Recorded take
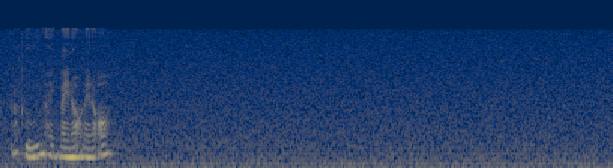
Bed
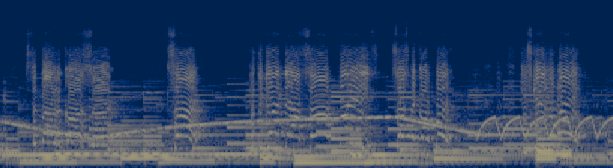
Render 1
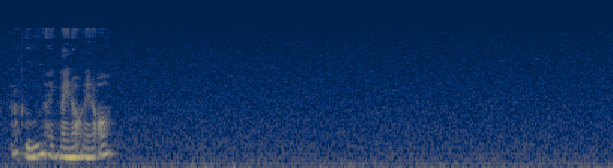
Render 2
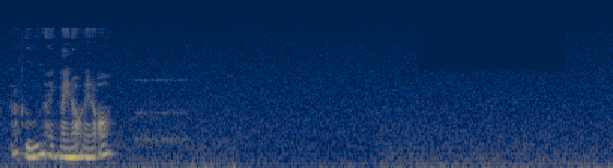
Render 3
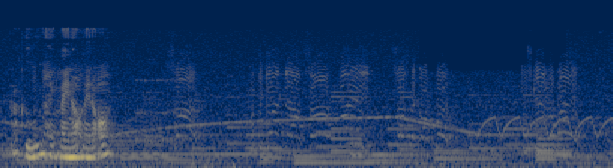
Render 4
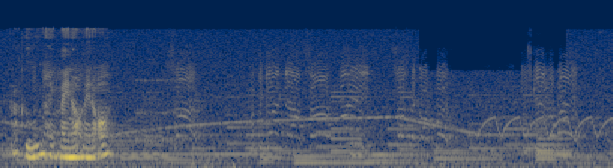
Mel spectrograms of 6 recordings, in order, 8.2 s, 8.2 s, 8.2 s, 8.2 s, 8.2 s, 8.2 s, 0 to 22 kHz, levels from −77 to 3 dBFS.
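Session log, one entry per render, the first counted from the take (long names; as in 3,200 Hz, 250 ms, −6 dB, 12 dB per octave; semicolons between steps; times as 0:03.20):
noise reduction from a noise print 6 dB
0:01.80–0:02.48: hollow resonant body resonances 570/1,500/3,600 Hz, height 15 dB → 12 dB; 0:03.21–0:05.06: low-shelf EQ 430 Hz −6.5 dB; 0:05.58–0:07.54: linear-phase brick-wall low-pass 4,600 Hz
mix in bed −15 dB
level +9 dB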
